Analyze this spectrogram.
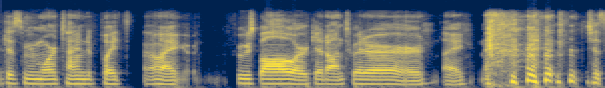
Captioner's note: laughs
